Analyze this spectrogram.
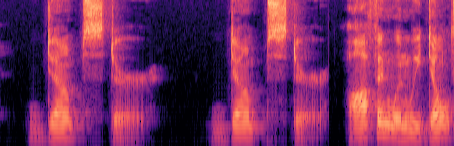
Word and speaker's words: Dumpster: Next, dumpster. Dumpster. There is a P in this, but it basically disappears. Dumpster. Dumpster.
